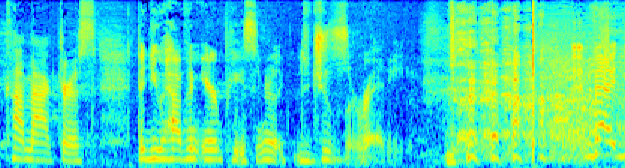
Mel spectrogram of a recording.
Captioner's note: laughter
